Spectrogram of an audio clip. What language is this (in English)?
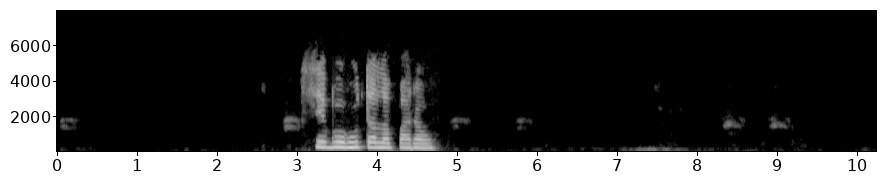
Kalasha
